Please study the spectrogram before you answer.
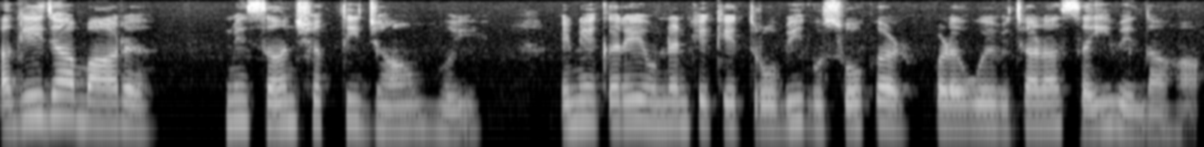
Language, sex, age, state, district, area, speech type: Sindhi, female, 45-60, Maharashtra, Thane, urban, spontaneous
